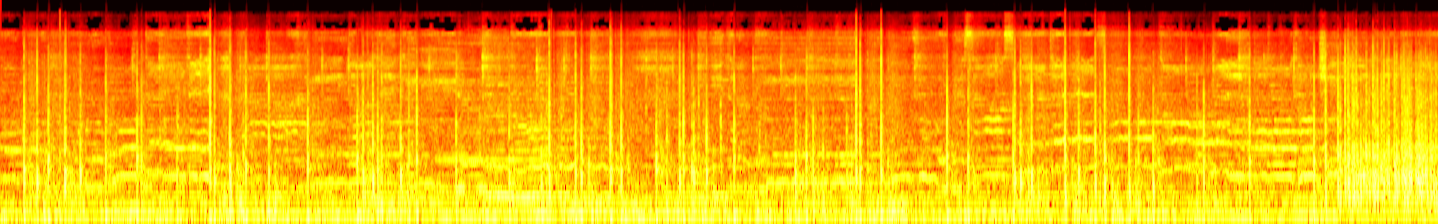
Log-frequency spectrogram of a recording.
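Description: Aerial fireworks barrage: many shells bursting in quick succession, a continuous run of booms and crackle with music playing underneath. Near the end the bursts thicken into a dense crackle as a wide spread of gold shells goes off at once.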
